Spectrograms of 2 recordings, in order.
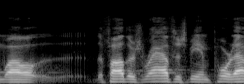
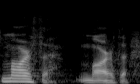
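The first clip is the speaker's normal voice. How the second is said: soft, gentle chiding of a name; tender; 5 semitones lower, 5 dB quieter, slower than usual. Retold or imitated. Jesus gently calls to a worried Martha, softer. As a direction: call her name softly, with love. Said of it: "with a tenderness".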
